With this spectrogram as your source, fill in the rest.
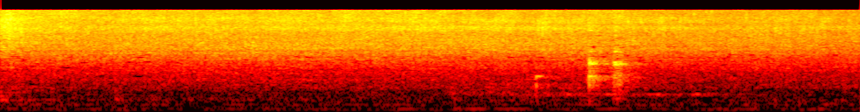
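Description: Tomatoes sizzle in a hot pan for aloo methi, a steady broadband frying hiss with a few soft stirring clicks near the end, no voices.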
